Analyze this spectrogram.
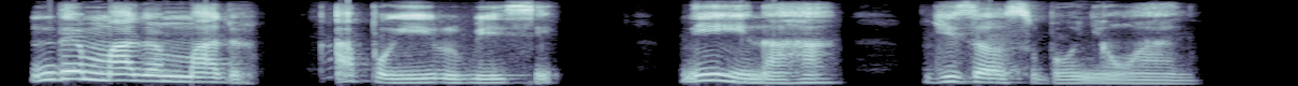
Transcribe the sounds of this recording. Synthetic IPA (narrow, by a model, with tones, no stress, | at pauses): n̩˦dɪ˦m̩˦ma˦dʊ˨m̩˦ma˦dʊ˨ | a̰˦pʊ˨ɣi˦ɾu˨bi˦si˦ | ni˦ɦi˨na˨ɦa˦ | d͡ʒi˦sɔ˨sbo˨ɲḛ˦ŋʷa˦ɲɪ˨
